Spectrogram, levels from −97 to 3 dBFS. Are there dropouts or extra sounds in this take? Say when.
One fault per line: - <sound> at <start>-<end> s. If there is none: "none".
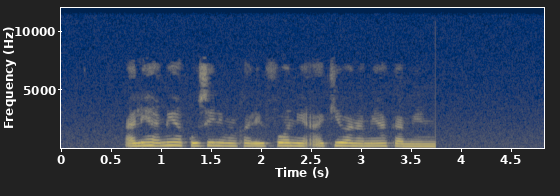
none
